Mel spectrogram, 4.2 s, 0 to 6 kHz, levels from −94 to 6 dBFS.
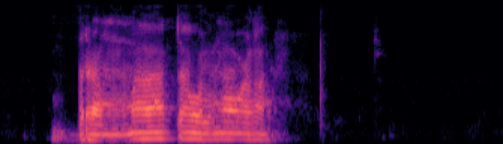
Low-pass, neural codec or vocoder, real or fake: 5.4 kHz; codec, 24 kHz, 3 kbps, HILCodec; fake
